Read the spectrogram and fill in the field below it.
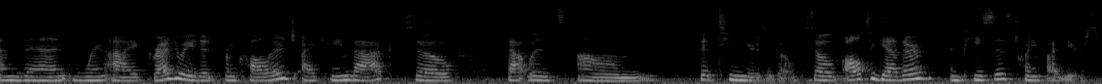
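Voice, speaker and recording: A woman at a medium pitch, somewhat breathy and dark, mellow in tone, very slow in pace with ordinary pitch variation, amid audible room echo. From Southern California and Cali, Colombia. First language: Spanish. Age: 40s. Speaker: schoolteacher. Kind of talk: interview.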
